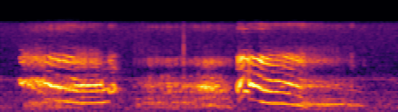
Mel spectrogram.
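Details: Puppies giving long wavering whines, two main cries each about a second, the second starting high and sliding steadily down in pitch, against a low steady hum.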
